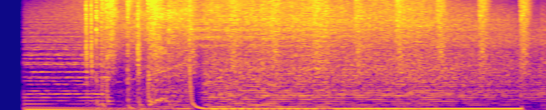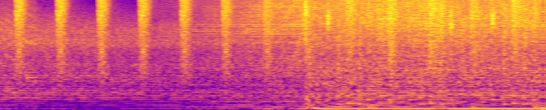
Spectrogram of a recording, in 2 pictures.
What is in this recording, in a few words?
dubstep session; לפורים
